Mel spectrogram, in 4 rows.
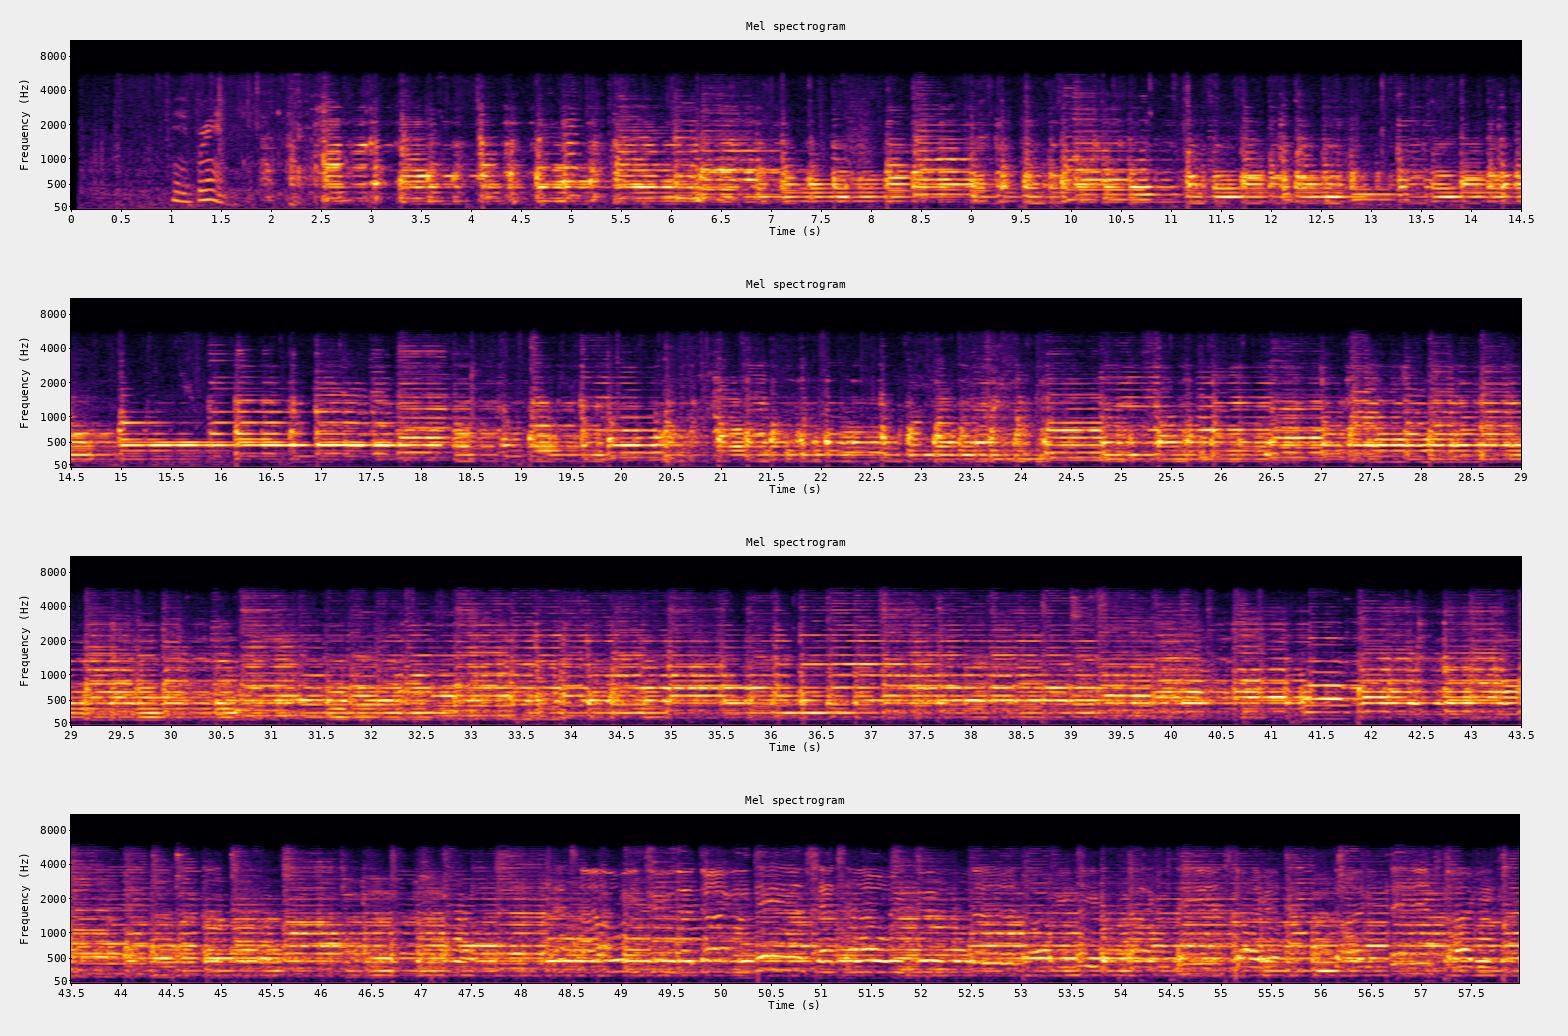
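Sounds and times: electric guitar playing: 0:01.8 - 0:57.9.

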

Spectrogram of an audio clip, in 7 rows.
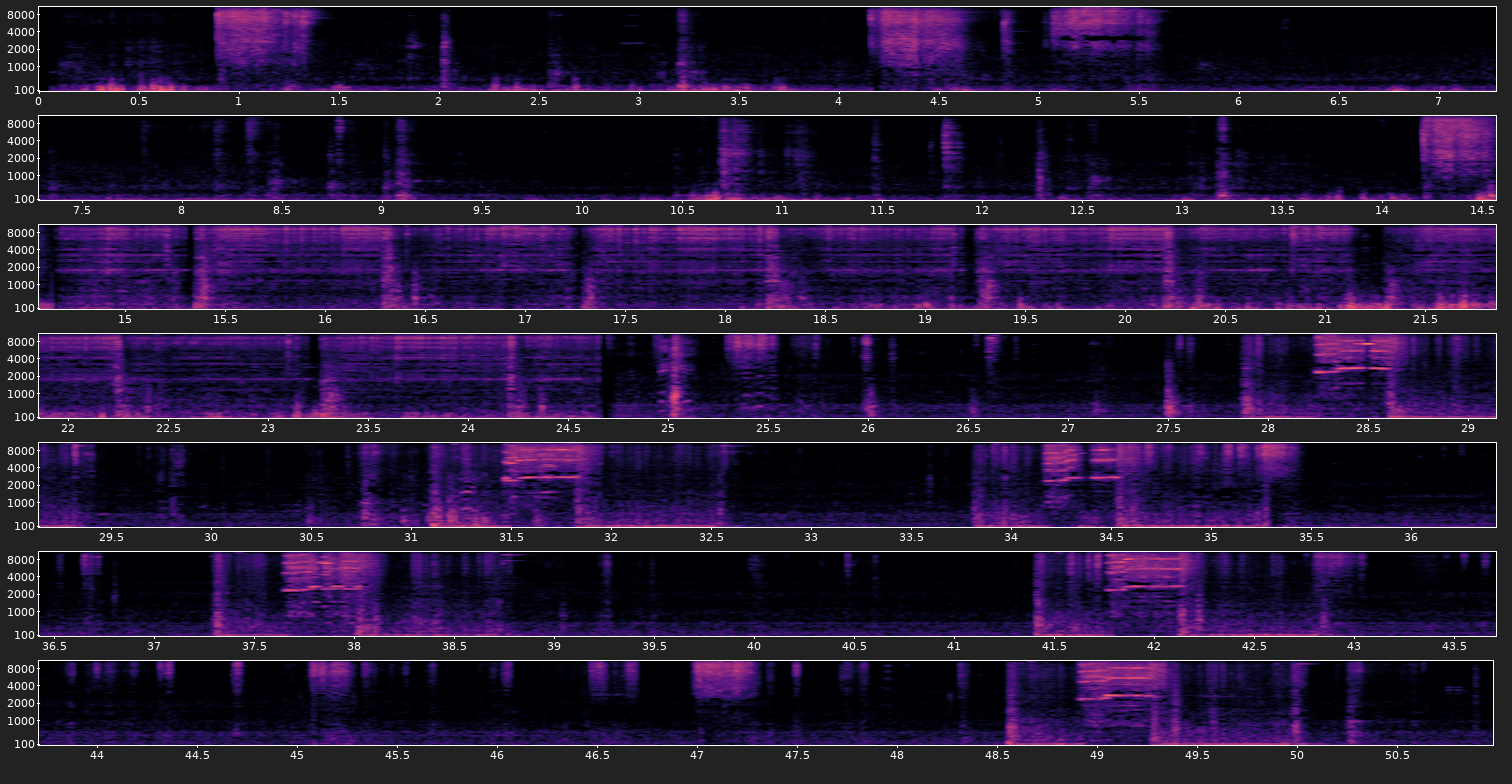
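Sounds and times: bending machine motor whining: 0:14.7 - 0:24.7.

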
